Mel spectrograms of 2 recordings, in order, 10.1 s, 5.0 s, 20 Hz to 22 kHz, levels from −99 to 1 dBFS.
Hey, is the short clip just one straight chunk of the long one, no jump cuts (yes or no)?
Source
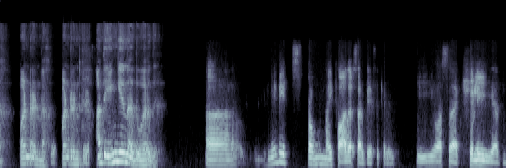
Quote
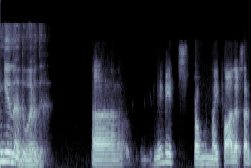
yes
